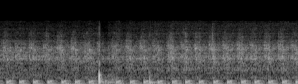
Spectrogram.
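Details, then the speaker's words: Hero Glamour single-cylinder bike after piston ring fitting to stop white smoke. It starts and settles to a steady, even putter at about 210 pulses a minute, with no abnormal noise and no knocks. Normal idle. "अभी यह गाड़ी start है इसकी आवाज आप सुन कर बता सकते हैं की आवाज में कुछ बदलाव आईडिया नहीं हैं"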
